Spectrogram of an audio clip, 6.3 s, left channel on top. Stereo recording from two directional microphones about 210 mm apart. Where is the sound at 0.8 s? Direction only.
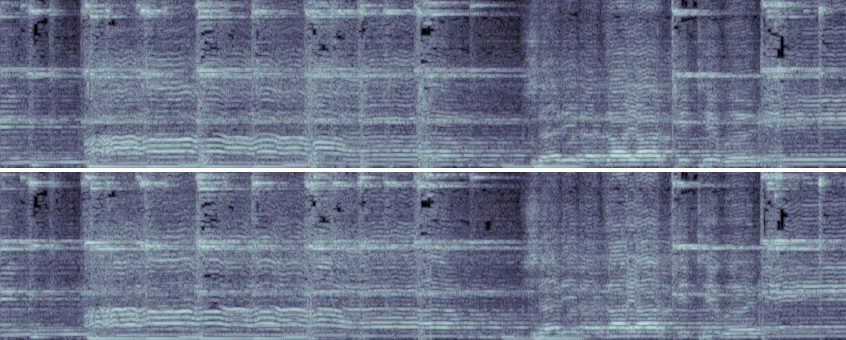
55° right (ahead or behind).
